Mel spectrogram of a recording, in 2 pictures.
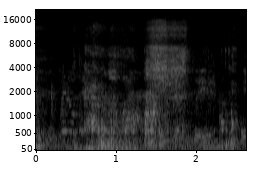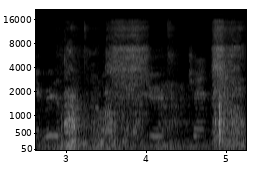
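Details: An English Bulldog throws a fit after having his face wrinkles cleaned and treated with wrinkle cream, with harsh snorts, huffs and raspy grumbles in bursts.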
